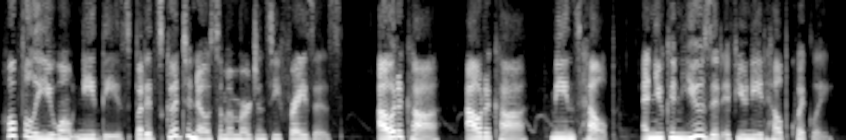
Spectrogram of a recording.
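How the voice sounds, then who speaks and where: A woman's voice: a little high, lively intonation, no room sound. Upbeat woman teaching travel phrases. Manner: upbeat, repeats phrases slowly for practice. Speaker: language tutor. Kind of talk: scripted travel phrase lesson. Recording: dry close mic with faint music.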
